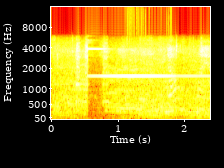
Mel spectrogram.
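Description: A metal pipe chime on a playground chime panel struck once about half a second in, ringing a single clear tone that sustains for about two seconds.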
